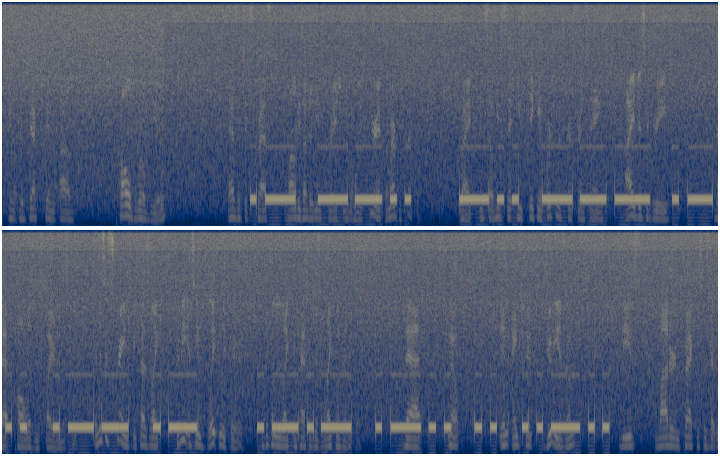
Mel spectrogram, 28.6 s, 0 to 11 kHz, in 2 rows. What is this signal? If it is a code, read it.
Morse code (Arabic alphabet), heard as a keyed tone, hand-sent with a straight key, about 8 wpm, 400 Hz, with speech in English. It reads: اذ دخلوا عليه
